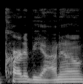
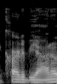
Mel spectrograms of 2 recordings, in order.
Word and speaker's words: Cartabiano: yeah, it's easier than Cartabiano because most people can't pronounce that. So it's just an easier month. I don't know. It is phonetic. It is spelled exactly the way it sounds.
